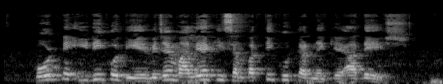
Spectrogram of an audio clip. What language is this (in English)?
Hindi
